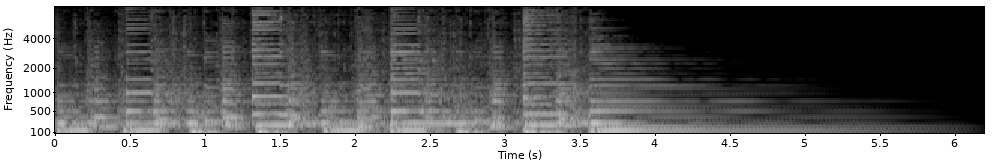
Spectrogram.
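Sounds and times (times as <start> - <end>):
fast blues swing music: 0.0 - 4.3.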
